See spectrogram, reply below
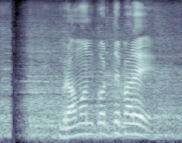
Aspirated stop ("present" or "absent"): absent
